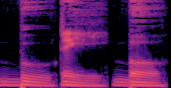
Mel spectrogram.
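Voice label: "buribo", concatenated syllables; Affixing experiment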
